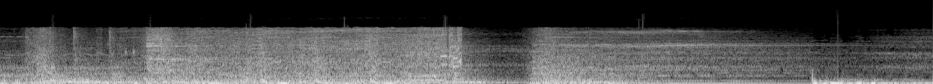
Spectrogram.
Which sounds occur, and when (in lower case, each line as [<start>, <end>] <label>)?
[0.00, 9.33] music
[4.42, 4.69] human sounds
